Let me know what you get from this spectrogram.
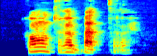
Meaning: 1. to counter (especially to fire on enemy artillery positions) 2. to get back at, hit back
- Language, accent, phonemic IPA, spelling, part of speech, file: French, Canada, /kɔ̃.tʁə.batʁ/, contrebattre, verb, LL-Q150 (fra)-contrebattre.wav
